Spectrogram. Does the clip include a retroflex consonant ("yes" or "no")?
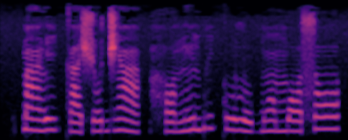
no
